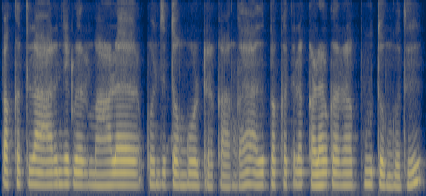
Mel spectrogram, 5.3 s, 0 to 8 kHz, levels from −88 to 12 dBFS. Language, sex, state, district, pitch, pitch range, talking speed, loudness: Tamil, female, Tamil Nadu, Kanyakumari, 185 Hz, 180-190 Hz, 145 wpm, -18 LUFS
